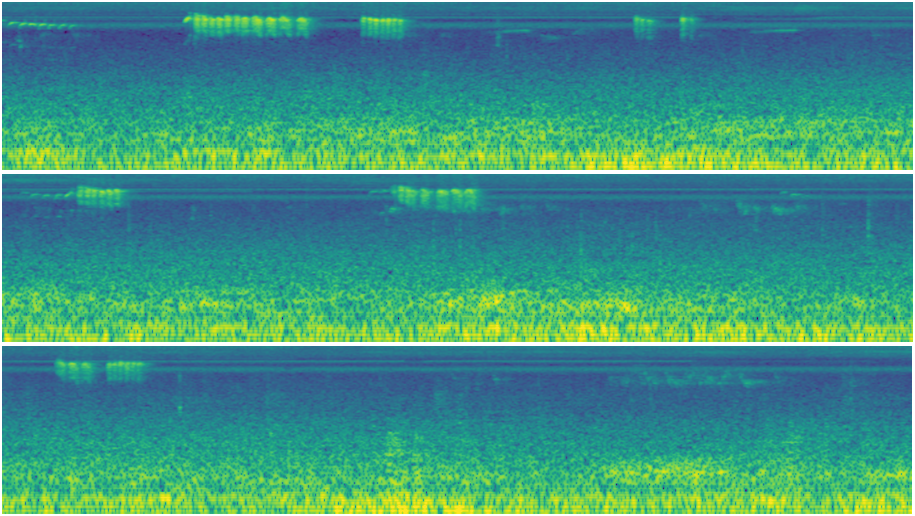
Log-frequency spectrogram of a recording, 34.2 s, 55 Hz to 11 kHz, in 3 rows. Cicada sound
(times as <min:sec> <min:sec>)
0:11.7 0:13.4, 0:23.2 0:27.3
